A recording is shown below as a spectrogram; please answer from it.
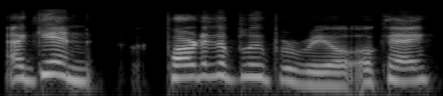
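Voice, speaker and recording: A woman in her fifties co-hosts a relaxed podcast chat. Her voice is bright and forceful, and the close mic picks it up dry. She talks in a good-humored, rambling way. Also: on the high side, brisk, no room sound. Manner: chatty and good-humored, rambles between thoughts. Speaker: podcast co-host. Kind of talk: casual chat over wine.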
